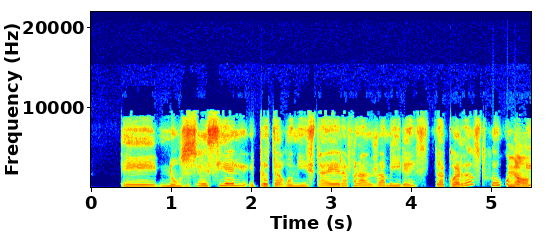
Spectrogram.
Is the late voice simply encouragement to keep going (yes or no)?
no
